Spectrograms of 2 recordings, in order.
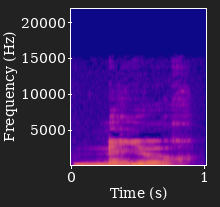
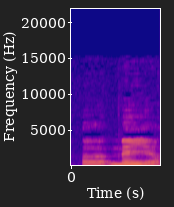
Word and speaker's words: meilleur: with one syllable yeah and if you are saying best which is one syllable in French you are going to go with two syllables mayor so to become one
